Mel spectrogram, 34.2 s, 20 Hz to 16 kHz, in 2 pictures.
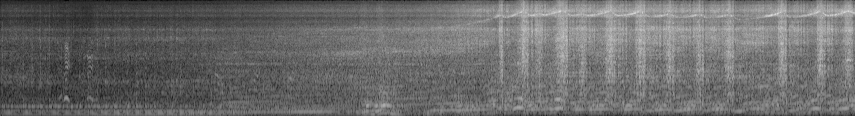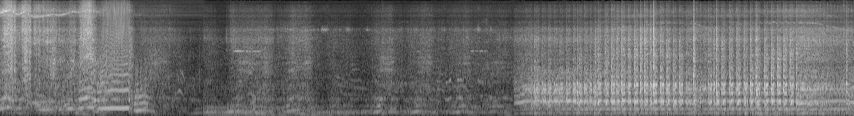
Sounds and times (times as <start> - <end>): Accelerating, revving, vroom: 4.4 - 20.4, 21.2 - 34.1
Tire squeal: 7.2 - 34.1.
